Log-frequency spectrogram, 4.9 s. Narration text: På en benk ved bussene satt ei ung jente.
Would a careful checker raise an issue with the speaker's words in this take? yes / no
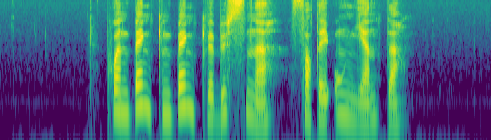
yes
